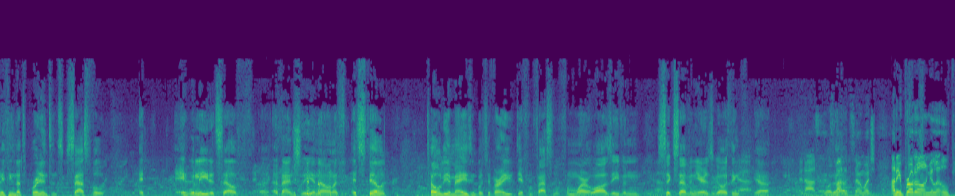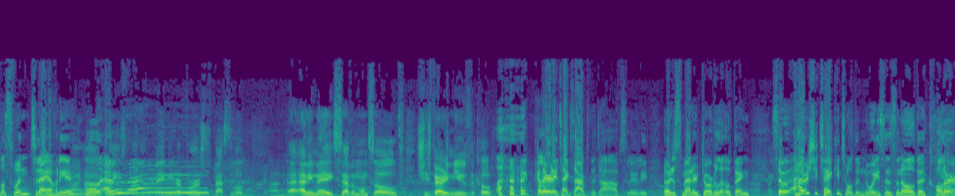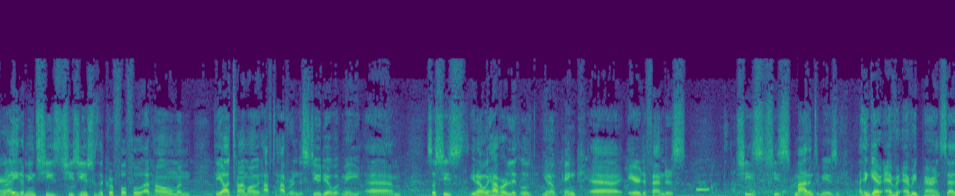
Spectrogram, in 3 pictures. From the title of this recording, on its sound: BACKSTAGE Live at Electric Picnic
